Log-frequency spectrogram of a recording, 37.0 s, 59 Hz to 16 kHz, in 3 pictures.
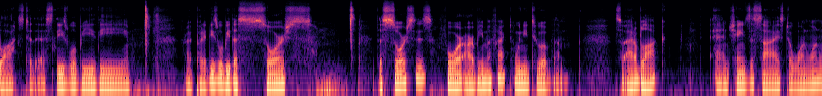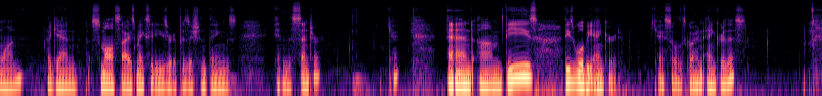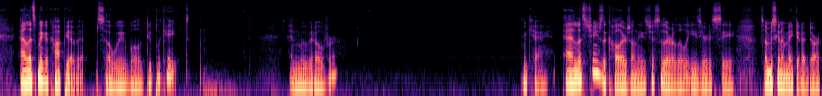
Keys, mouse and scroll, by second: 15.8 1, 16.9 typing, 17.6 Return, 19.0 typing, 21.4 typing.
